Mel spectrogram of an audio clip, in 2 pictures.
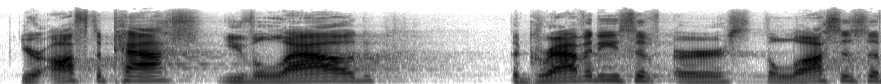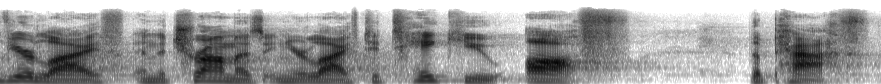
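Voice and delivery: usual speaking voice

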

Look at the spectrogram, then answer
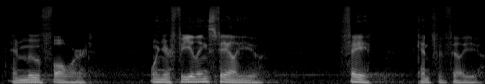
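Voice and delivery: low, soft preaching voice; gentle closing exhortation. Real, not acted. Preacher urging the congregation to climb on, gentle closing exhortation. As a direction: drop low and quiet, leaving pauses between phrases.

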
